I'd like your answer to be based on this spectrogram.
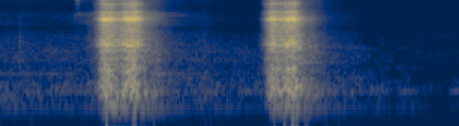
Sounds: Sniff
